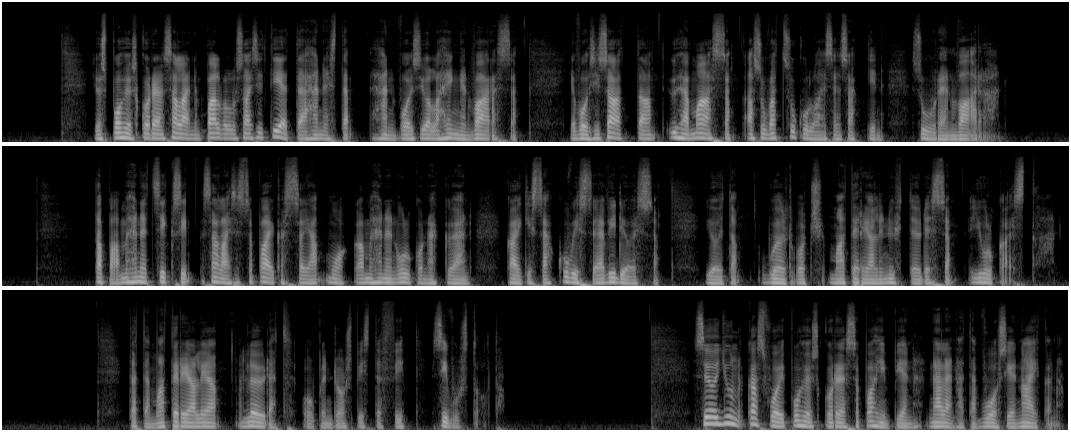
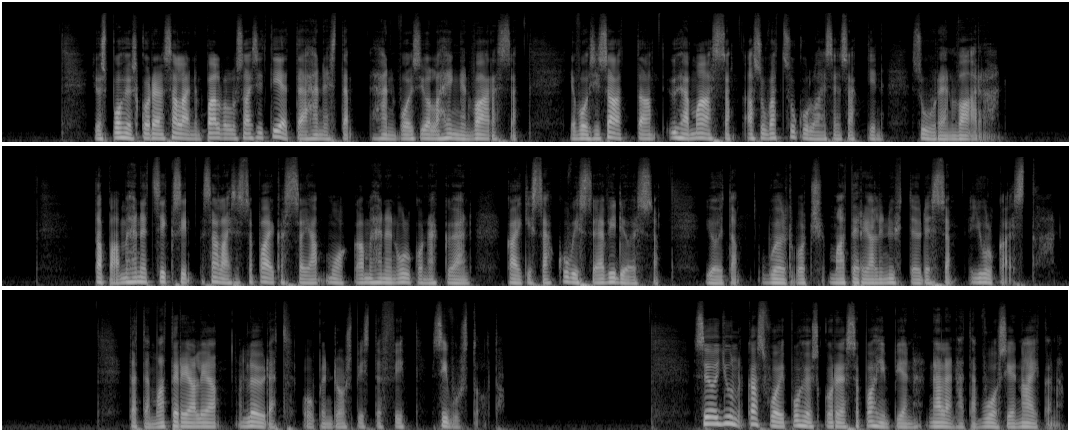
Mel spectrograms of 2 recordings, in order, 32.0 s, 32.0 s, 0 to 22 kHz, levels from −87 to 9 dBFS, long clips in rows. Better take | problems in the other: neither | none

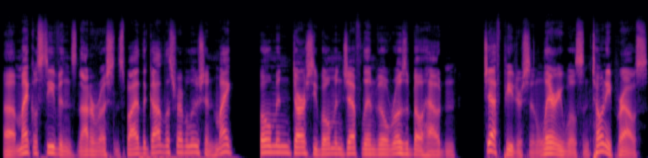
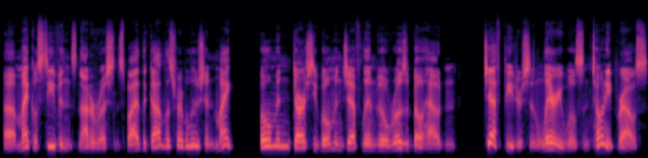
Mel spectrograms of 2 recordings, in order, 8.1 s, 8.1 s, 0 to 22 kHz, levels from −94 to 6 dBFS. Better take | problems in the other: first | thin; very; fading below 300 Hz

